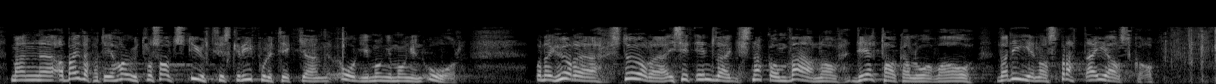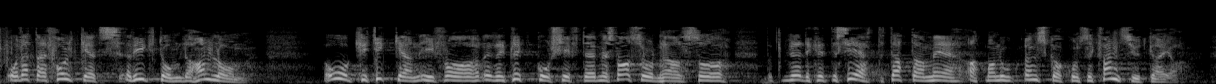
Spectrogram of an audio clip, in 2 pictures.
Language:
Norwegian Nynorsk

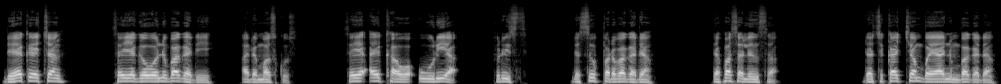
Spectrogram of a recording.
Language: Hausa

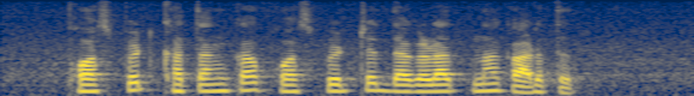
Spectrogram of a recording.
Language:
Marathi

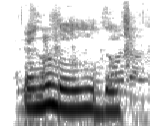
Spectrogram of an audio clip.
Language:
Ganda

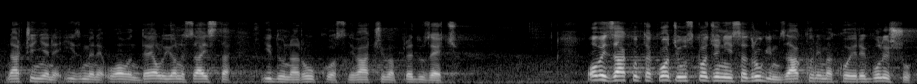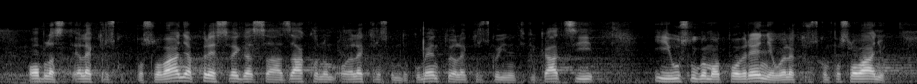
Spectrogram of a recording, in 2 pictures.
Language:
Serbian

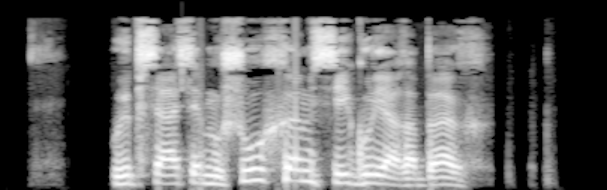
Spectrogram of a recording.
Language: Kabardian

